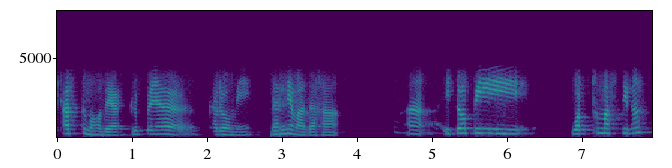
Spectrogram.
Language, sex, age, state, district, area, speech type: Sanskrit, female, 45-60, Karnataka, Uttara Kannada, rural, conversation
